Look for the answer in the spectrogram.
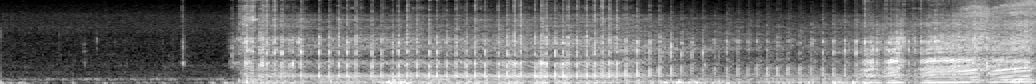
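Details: String trimmer's small two-stroke after cleaning dirt out of the trimmer head, where the spring was found. After a pause it catches and buzzes steadily at high revs, even and unbroken; it runs normally.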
